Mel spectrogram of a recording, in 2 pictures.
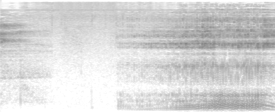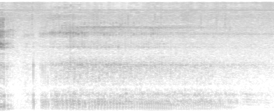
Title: Schnarchen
